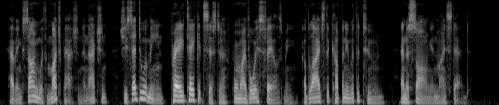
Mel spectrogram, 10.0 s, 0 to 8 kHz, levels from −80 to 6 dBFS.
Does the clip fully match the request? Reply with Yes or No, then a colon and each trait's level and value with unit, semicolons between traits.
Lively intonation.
Yes: wide, 6.4 semitones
